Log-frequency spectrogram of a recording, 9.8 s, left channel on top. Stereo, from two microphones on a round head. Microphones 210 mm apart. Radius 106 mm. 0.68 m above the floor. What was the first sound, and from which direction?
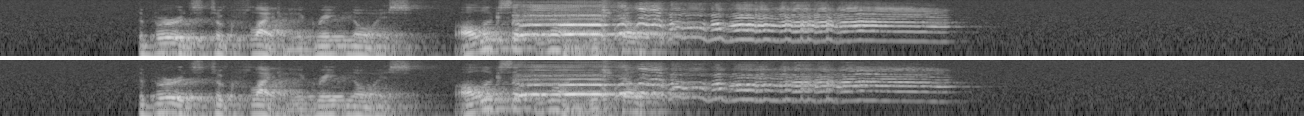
A man speaking, 25° left (ahead or behind).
